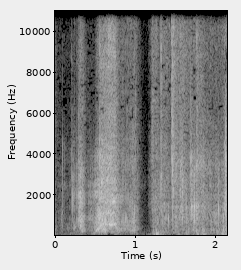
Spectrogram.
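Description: Zipper on a small pouch being pulled open in two runs, with a short pause about a second in.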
